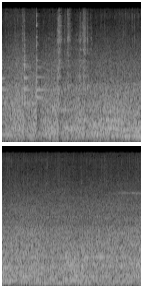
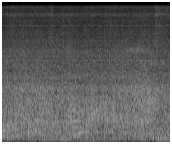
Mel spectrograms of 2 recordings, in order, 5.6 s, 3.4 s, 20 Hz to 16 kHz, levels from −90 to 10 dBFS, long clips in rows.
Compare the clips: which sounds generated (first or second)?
second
